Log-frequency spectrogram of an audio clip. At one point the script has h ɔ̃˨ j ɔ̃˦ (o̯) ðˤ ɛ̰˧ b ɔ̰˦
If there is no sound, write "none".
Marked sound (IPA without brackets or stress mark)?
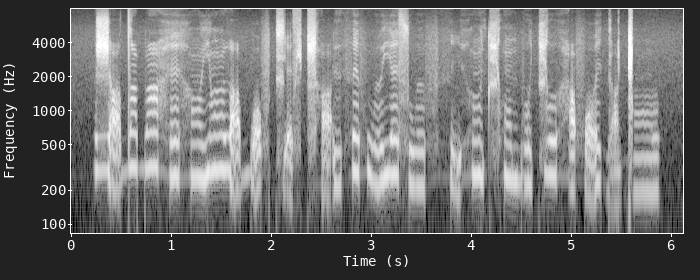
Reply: o̯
